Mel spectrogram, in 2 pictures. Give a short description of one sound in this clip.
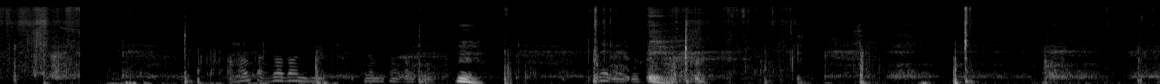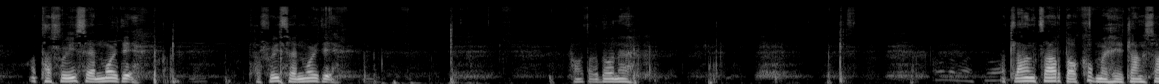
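Footsteps crunch on dry soil and loose stones.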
